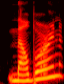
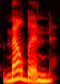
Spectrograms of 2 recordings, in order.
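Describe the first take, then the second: First: Melbourne is said without an Australian pronunciation. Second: Melbourne is said with an Australian pronunciation.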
